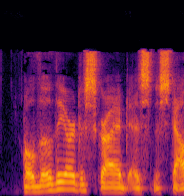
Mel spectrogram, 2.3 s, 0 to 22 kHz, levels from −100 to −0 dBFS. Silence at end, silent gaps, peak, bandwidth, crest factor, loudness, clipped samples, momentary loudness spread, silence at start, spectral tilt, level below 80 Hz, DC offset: 0 s; none; -6 dBFS; 8.2 kHz; 16 dB; -20 LUFS; under 0.1%; 4 LU; 0.3 s; -3 dB/octave; -60 dBFS; under 0.1%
